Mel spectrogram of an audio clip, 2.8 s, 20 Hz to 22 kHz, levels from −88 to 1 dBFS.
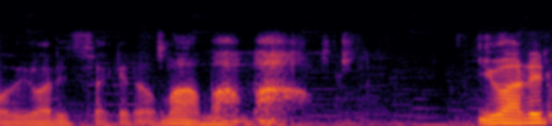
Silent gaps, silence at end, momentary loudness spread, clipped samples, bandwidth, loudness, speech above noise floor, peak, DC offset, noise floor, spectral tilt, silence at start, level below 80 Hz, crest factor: none; 0 s; 23 LU; under 0.1%; 8.2 kHz; -28 LUFS; 25 dB; -6 dBFS; under 0.1%; -52 dBFS; -6 dB/octave; 0 s; -50 dBFS; 20 dB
